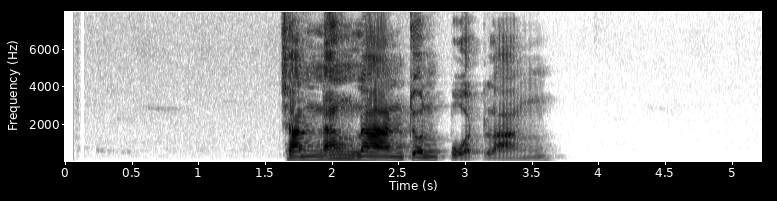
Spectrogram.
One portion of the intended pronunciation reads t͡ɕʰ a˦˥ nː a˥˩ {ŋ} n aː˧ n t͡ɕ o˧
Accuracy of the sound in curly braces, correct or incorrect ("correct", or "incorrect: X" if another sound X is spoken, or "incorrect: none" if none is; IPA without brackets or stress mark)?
correct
